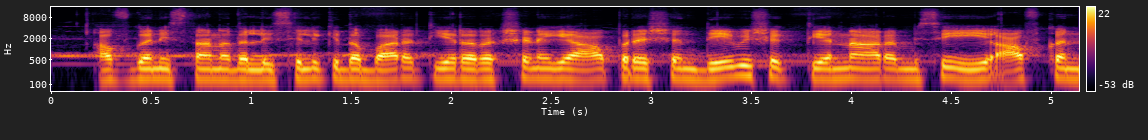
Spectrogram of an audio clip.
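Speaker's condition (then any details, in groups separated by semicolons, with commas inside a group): No condition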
